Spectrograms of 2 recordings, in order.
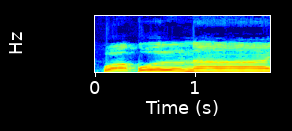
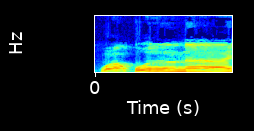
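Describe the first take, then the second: First: The long vowel is stretched well past the count. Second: The long vowel is held for a short count. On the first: The speaker calls it wrong. "Contoh melebihi dari dua harokat adalah membacanya seperti ini" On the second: The speaker calls it right. "Panjangnya dua harokat mad tabi'i"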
